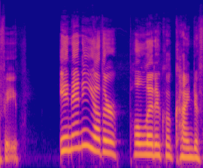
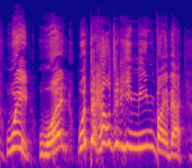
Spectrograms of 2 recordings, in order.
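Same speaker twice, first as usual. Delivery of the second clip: higher, quicker imitation of a confused crowd; mock bafflement; 8 semitones higher than usual. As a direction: act out everyone's startled double take. Everybody's baffled reaction, acted out.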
